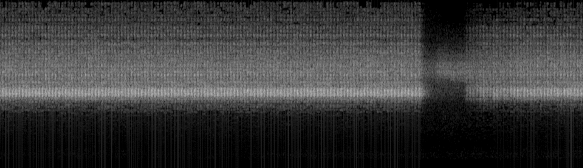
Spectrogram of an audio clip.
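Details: Grasshoppers in a long, music-free relaxation recording: a steady, very high, shimmering insect trill pulsing about four times per second, dipping briefly and quieter for about a second near the end before resuming.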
